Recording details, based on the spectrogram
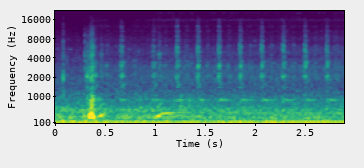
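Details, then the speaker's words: FLJ T11 2400 W electric scooter after brake pad replacement, caliper being adjusted: a light, regular scraping tick as the free wheel spins over a quiet background; the disc rubs one or both pads. "il fait du bruit, cela signifie que le disque est en cours de lecture sur un ou les deux pads"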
